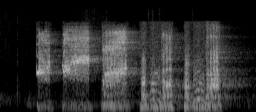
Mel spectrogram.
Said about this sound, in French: L'une d'entre elles utilise des vocalisations de lémurien. Je vais vous faire écouter.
